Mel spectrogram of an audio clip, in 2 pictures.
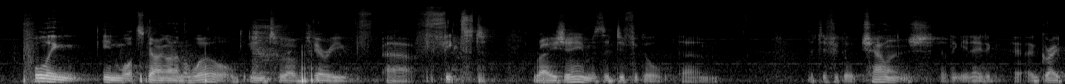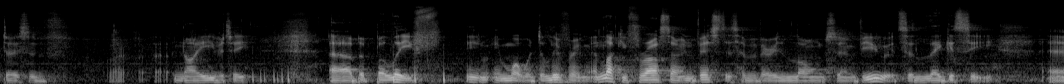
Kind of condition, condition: setting, live audience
